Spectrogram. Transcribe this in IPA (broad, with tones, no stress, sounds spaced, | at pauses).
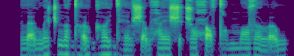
l ɛ̰˨ l w e˦ t͡ʃ n ə˦ dʱ ə̰˦˨ l ɡʱ əː˦ j dʱ e˨ l ʃ ɛ̰˨ w ħ eː˦ ʃ ə̰˨ t͡ʃ ɔ˦ ħ ɔ̰˦ z dˤ əː˦ mː ɒː˦ z əː˨ ɹ ə̰˦ w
